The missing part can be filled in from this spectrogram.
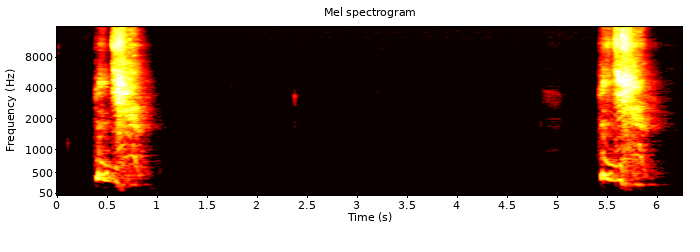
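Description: Two loud, explosive sneezes about five seconds apart, with near silence between them.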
